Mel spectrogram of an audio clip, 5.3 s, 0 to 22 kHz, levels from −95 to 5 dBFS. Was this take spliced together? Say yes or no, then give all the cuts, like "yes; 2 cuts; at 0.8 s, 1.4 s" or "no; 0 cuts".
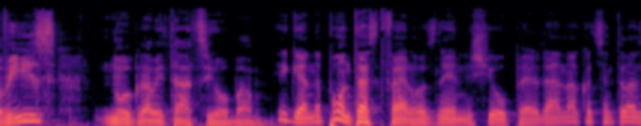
yes; 1 cut; at 3.2 s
